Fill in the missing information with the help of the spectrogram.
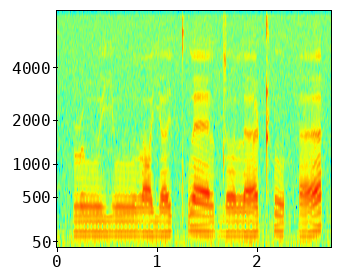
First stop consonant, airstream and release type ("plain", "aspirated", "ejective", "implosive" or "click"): ejective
